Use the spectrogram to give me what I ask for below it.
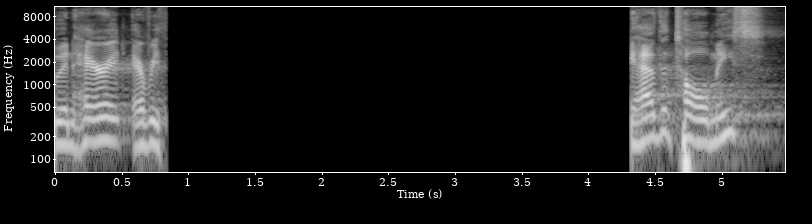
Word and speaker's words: Ptolemies: You have the Ptolemies. The P is silent.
